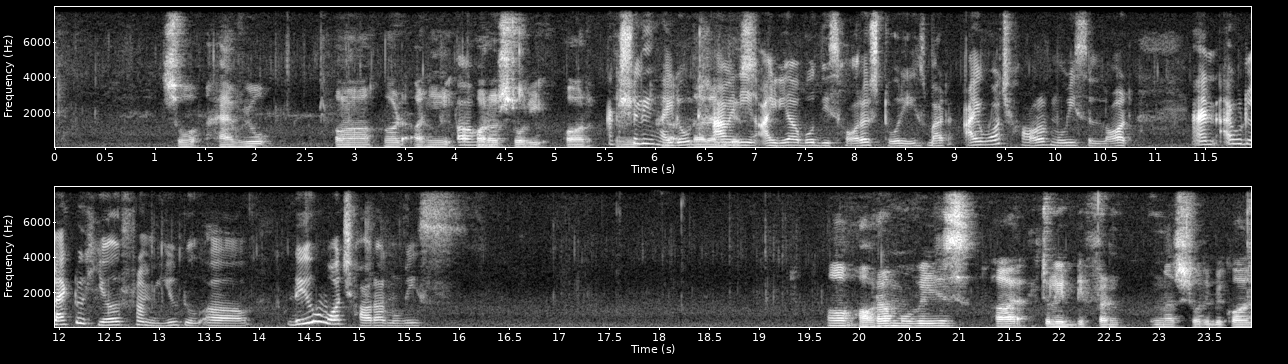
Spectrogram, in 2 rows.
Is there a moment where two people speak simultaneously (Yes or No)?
Yes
